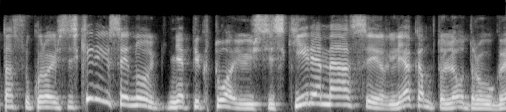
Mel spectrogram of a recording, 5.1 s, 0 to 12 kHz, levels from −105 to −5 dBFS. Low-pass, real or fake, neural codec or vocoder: 7.2 kHz; real; none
